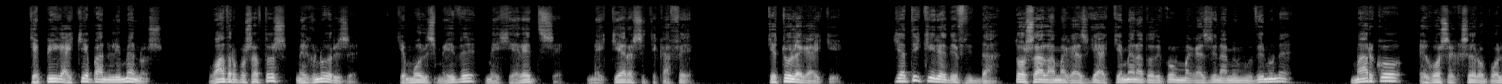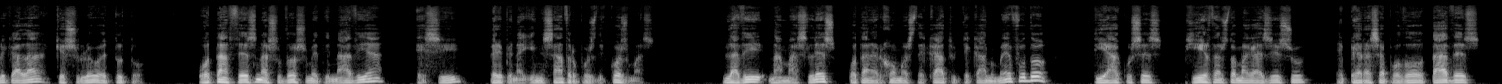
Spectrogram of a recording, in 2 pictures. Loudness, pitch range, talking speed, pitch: -19 LUFS, 85-105 Hz, 170 wpm, 95 Hz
